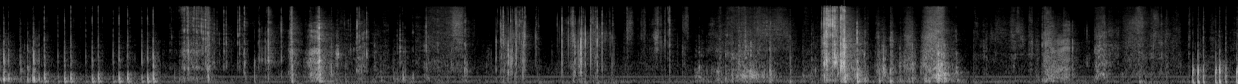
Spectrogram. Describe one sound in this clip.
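Cardboard packaging rustles and scrapes as hands open a box.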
